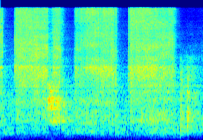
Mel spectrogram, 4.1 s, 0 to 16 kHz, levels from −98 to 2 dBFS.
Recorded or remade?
remade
